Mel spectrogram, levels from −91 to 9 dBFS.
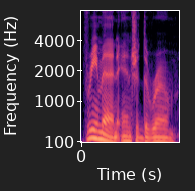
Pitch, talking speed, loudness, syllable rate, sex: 110 Hz, 245 wpm, -17 LUFS, 6.2 syllables/s, male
